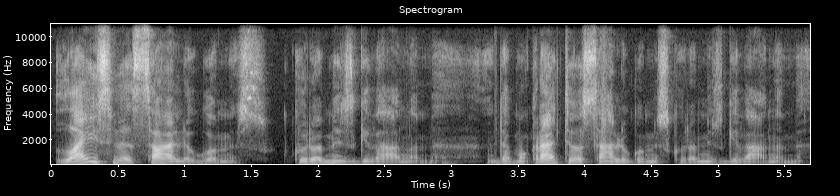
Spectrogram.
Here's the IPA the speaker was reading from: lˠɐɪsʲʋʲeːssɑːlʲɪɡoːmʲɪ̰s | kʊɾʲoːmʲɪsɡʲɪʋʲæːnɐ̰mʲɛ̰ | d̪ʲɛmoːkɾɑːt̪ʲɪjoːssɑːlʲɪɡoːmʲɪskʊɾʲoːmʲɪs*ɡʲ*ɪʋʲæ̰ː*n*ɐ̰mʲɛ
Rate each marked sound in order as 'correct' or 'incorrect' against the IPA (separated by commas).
correct, correct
